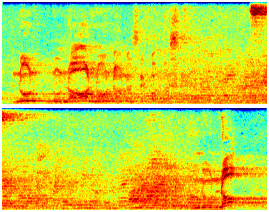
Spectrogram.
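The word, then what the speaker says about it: Nunó: no sé cómo se Nuno, con acento en la última O, sílaba tónica en la última sílaba.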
